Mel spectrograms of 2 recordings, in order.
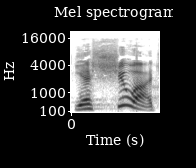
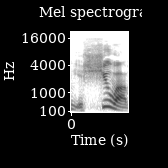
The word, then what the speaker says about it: Yeshua: So when the man claiming to be the Son of God coming in the name Yeshua, Jesus in English, but Yeshua in Aramaic pronunciation, Yeshua, which means the Savior, he said what?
